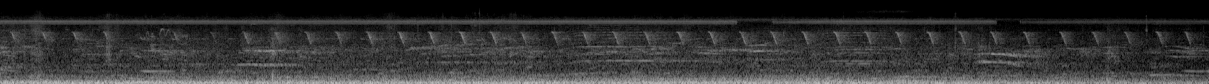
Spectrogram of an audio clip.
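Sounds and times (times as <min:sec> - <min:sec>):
steady high whine: 0:00.0 - 0:11.6.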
